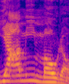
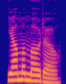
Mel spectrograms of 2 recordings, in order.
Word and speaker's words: Yamamoto: or yamy Moto's booty stop saying yamy Moto y cannot have noidea find me a COR a correct pronunciation of this guy's name and play it y because it's not yumy it's not yumy that let's just get that same as this let's see Yamamoto Yamoto so guess what I'm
